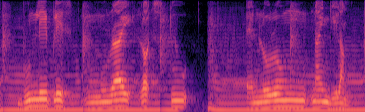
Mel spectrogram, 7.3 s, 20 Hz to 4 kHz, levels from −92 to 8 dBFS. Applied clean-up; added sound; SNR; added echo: none; Musical instrument; 7 dB; none.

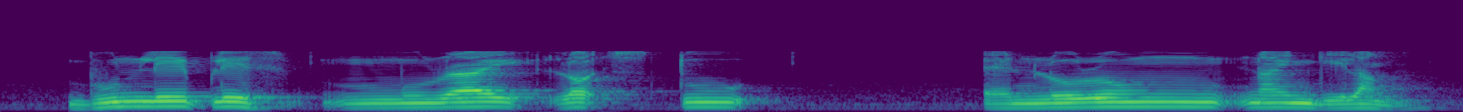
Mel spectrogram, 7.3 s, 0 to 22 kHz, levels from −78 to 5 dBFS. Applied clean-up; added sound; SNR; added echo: none; none; none; none.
